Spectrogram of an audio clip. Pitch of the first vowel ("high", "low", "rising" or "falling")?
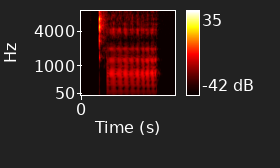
low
